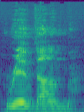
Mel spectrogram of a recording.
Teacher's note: even though there's no letter there we still have a schwa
